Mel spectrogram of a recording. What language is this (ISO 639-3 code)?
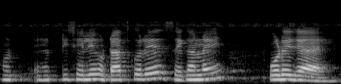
ben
